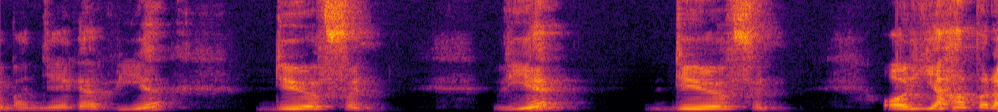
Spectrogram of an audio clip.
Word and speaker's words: dürfen: और यहां पर आप प्रोनाउंसिएशन पे गौर कीजिए, ये डोफन नहीं है क्योंकि यू के ऊपर उमलाउट लगा हुआ है, इसलिए आप थोड़ा सा आवाज को फ्लैट करेंगे, वियर ड्यूफन, वियर ड्यूफन।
